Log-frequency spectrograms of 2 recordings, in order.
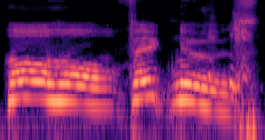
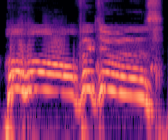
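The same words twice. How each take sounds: First: It is said slowly. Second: It is said faster.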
